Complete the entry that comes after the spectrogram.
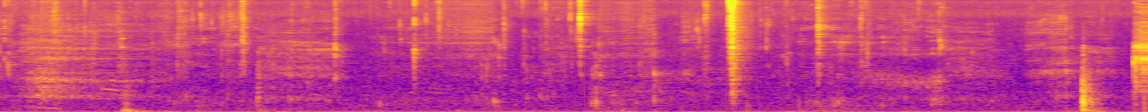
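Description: Close-up eating sounds from pig's feet: chewing and smacking with scattered small clicks. There is a sharp click about halfway through and a dull thump about a second in and another near the end.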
